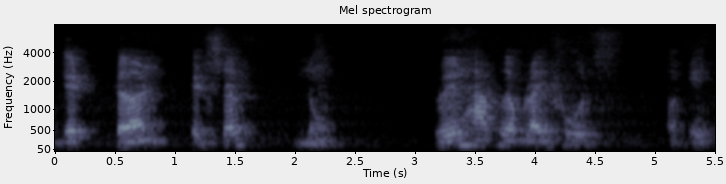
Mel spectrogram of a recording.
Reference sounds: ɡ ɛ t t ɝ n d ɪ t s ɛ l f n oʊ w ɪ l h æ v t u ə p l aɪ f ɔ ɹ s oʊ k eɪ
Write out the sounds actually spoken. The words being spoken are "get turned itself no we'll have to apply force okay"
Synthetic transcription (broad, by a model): ɡ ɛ t t ɝ n d ɪ t s ɛ l f n oʊ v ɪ l h æ v t u ə p l aɪ f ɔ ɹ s oʊ k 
